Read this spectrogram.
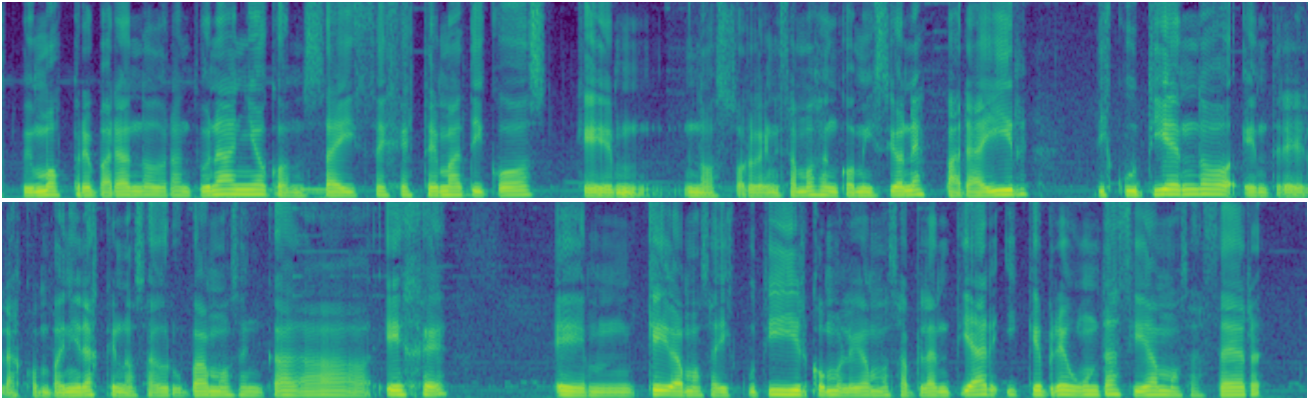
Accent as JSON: {"language": "Spanish", "country": "Argentina", "said": "inclusive yo vengo de Argentina, es un territorio enorme"}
